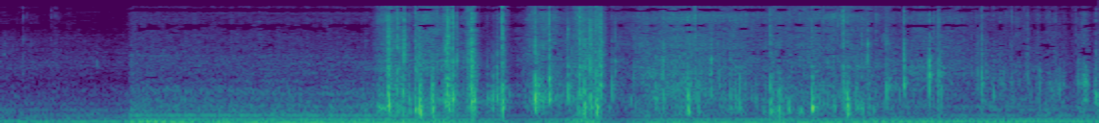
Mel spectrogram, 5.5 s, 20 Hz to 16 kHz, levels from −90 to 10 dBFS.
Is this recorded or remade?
recorded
